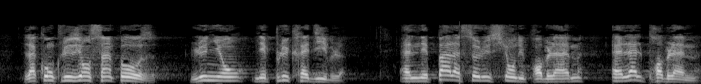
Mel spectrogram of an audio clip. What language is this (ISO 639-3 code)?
fra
